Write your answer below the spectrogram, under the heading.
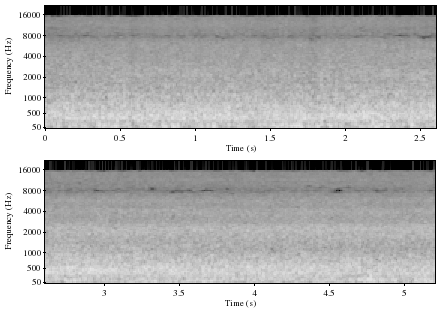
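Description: Floodwater from an overflowing village tank rushing over its surplus weir and rocks: a steady, even rush of water.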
